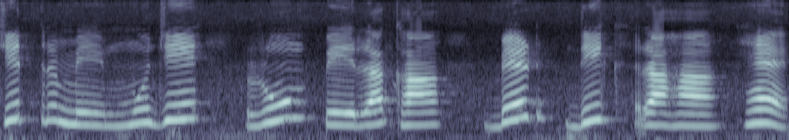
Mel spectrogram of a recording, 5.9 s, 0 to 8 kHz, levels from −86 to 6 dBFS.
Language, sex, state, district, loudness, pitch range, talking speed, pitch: Hindi, female, Madhya Pradesh, Katni, -17 LUFS, 225-310 Hz, 100 wpm, 250 Hz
